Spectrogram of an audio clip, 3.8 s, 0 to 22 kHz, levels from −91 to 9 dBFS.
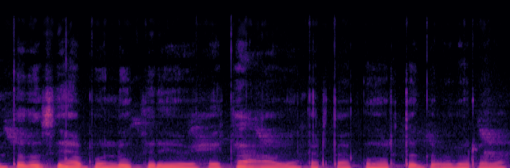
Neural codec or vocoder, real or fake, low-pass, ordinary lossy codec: vocoder, 44.1 kHz, 128 mel bands every 512 samples, BigVGAN v2; fake; 19.8 kHz; none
